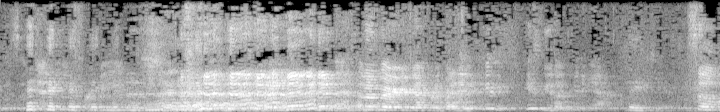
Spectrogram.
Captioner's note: laughter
